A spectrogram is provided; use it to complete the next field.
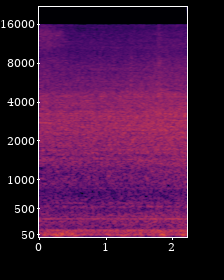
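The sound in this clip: A tractor with a front fork and a raised rear shredder puts out a steady, low engine rumble as it is put into gear to pull away. The rumble stays even, with no voices.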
